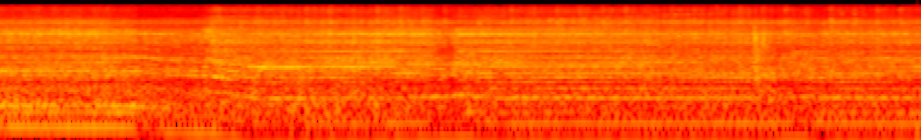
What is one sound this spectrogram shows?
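Hydraulics whine and shift in pitch as a loader's bucket lowers.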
